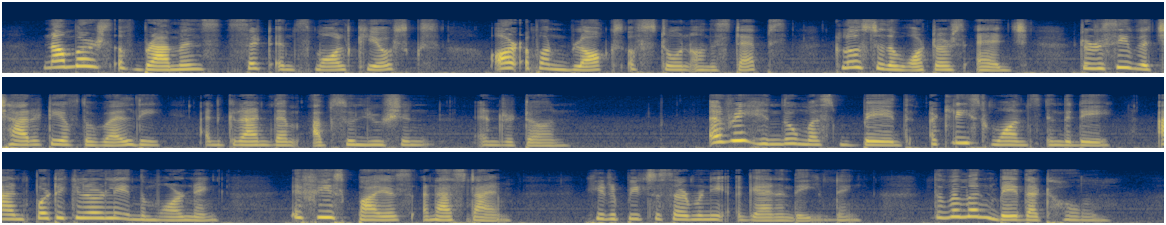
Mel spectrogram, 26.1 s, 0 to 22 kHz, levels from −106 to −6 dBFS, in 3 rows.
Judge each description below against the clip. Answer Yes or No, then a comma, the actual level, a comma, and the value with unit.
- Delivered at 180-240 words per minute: No, average, 155 wpm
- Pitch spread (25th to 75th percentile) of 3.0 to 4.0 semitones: No, average, 4.8 semitones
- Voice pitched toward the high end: Yes, high, 210 Hz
